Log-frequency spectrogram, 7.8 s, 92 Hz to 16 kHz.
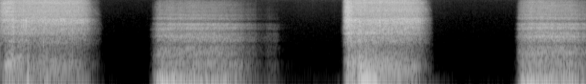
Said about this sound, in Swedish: Jag andas, jag fick tipset att det ska vara typ som 2 sekunder in och 3 sekunder ut. Så att egentligen är det väl, alltså jag andas genom näsan nu. I början börjar med munnen, men det är som med näsan.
